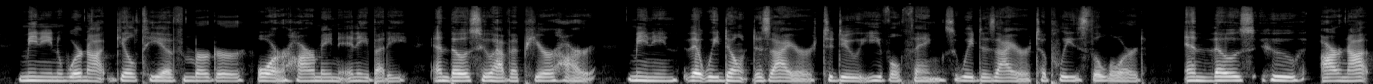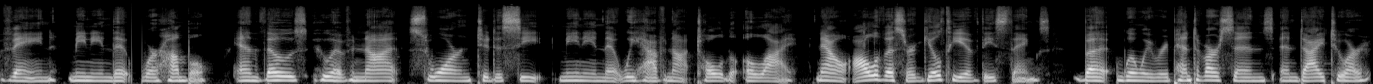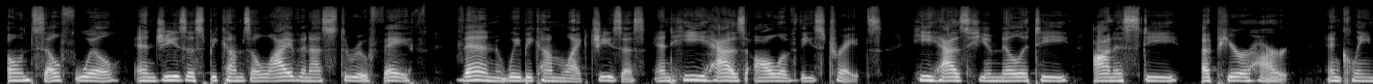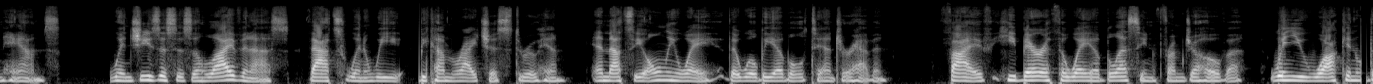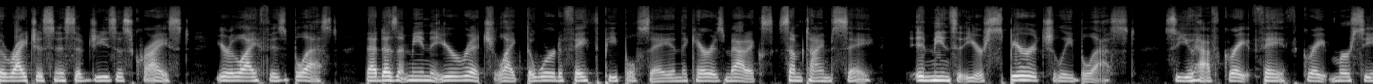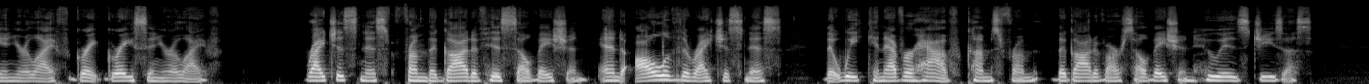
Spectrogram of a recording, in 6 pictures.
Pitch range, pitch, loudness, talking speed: 165-185 Hz, 175 Hz, -15 LUFS, 160 wpm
